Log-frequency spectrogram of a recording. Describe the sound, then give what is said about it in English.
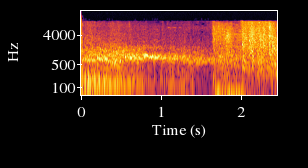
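A car's tires screech in a long, steady squeal for over a second as the car skids, then a sudden heavy thump as it hits a deer, followed by rumbling noise. No one speaks. “Congratulations, you just met a deer with your bumper.”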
